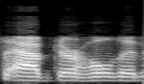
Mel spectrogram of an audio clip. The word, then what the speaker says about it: Abderholden: It's Abderholden. It's phonetic.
